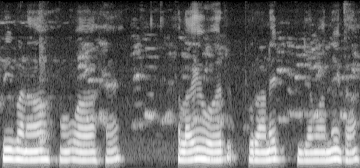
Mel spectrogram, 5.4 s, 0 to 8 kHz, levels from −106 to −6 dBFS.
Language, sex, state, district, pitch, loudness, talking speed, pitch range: Hindi, male, Haryana, Charkhi Dadri, 155 Hz, -13 LUFS, 90 wpm, 150-170 Hz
